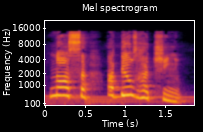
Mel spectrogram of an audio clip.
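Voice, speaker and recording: A woman's voice: high voice, big pitch swings, moderate pace, voice pushed up. A woman doing a jittery frightened snake. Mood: nervous. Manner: jittery and fearful. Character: nervous timid snake.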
